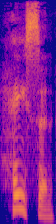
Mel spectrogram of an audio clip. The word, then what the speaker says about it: hasten: We stop pronouncing the T's in words like castle and hasten, and the L's in folk and palm disappear for a lot of people.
